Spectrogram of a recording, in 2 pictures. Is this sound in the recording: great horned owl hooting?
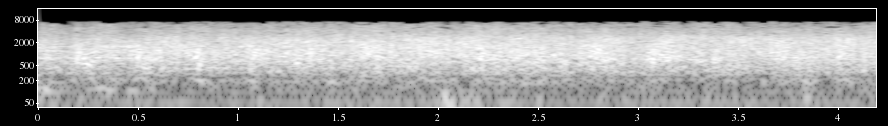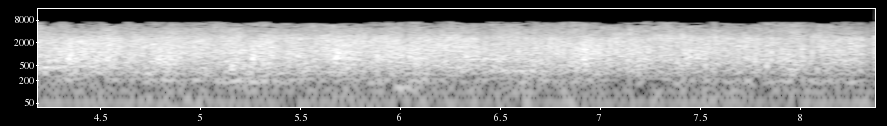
no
